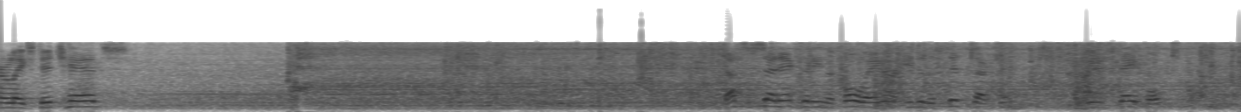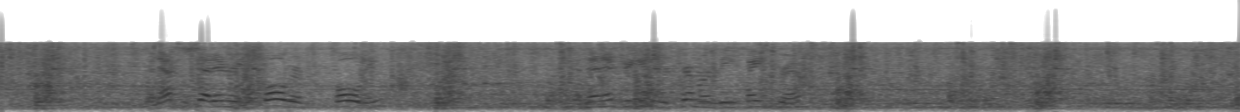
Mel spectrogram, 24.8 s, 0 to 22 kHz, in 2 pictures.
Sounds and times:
Speech: 0.0s - 1.4s, 7.2s - 10.2s, 10.8s - 11.6s, 13.9s - 16.3s, 18.2s - 20.5s.

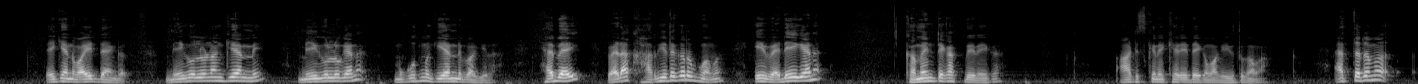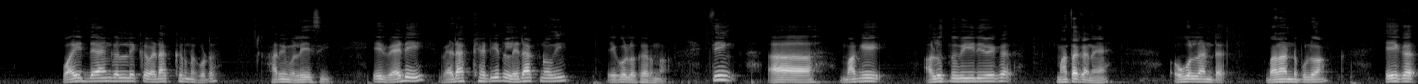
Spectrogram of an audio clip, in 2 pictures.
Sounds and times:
Speech: 0.4s - 8.3s, 9.0s - 10.1s, 11.2s - 12.8s, 13.4s - 14.0s, 14.8s - 28.3s.

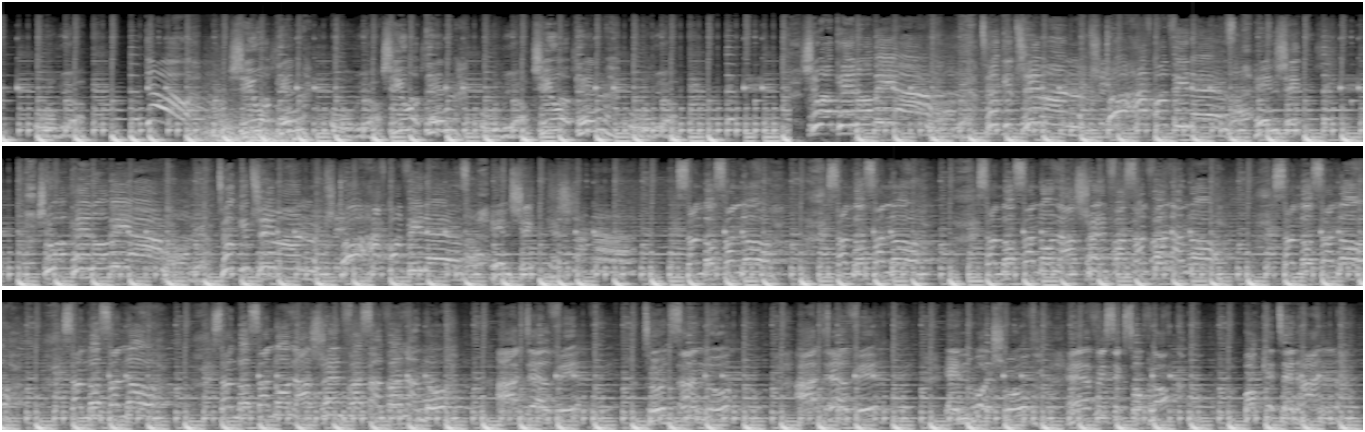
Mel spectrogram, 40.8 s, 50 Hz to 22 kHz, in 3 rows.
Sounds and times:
Music: 0.0s - 40.8s.

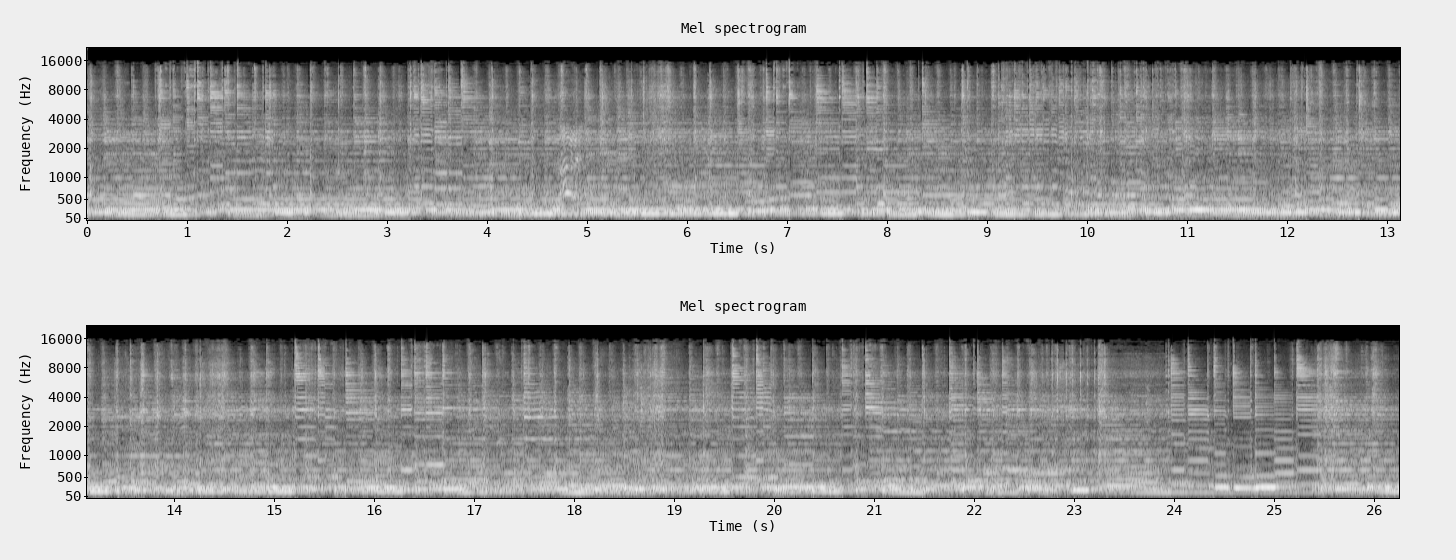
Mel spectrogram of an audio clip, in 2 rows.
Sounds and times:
Strum: 0.0s - 26.2s.

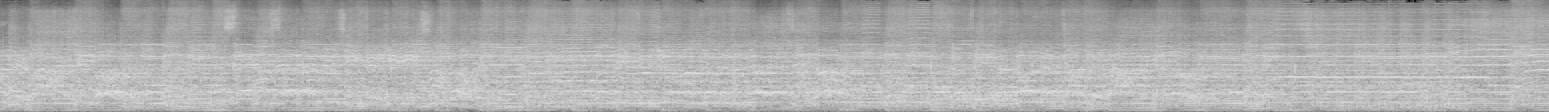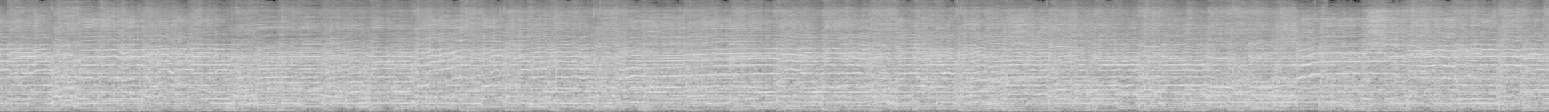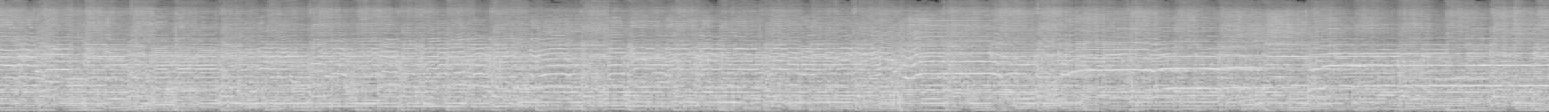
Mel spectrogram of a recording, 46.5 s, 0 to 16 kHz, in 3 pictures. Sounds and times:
Rock and roll: 0.0s - 46.4s.

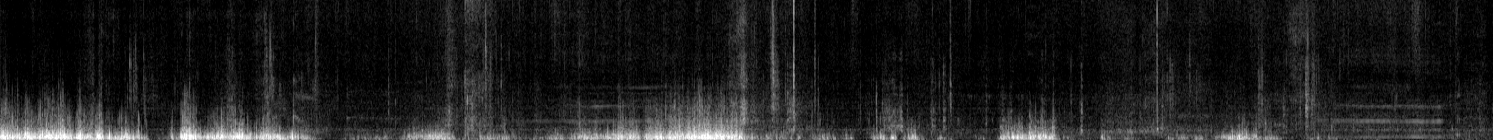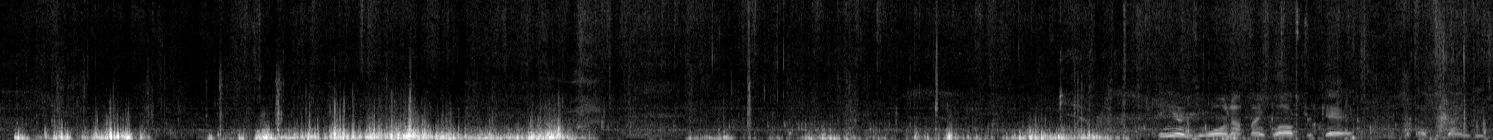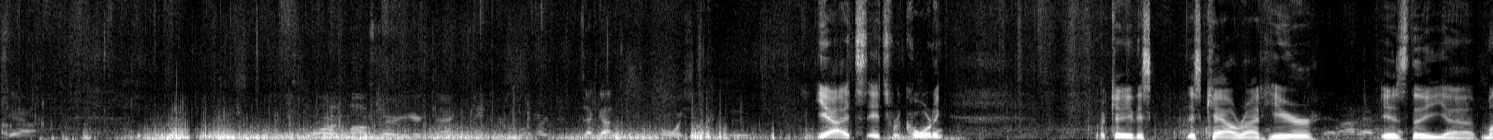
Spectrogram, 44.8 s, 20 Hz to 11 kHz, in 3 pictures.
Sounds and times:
Speech: 26.5s - 30.3s, 33.0s - 37.4s, 38.0s - 39.3s, 40.8s - 44.7s.

